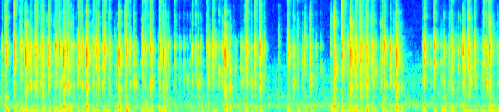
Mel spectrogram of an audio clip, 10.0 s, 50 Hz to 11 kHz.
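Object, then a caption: Aluminum mechanical keyboard with plastic keycaps. Fingertips type continuously on a white full-aluminum QK75 75% mechanical keyboard, with a solid case resting on a desk, white and dark green plastic keycaps, a brass knob, an FR4 plate and lubed linear switches. The result is a steady stream of short, crisp, bright key clacks with almost no low-end thump, briefly pausing around the middle before the rapid typing resumes.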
